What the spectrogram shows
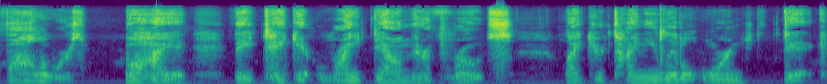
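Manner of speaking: hushed, muted whisper under the breath. Speaking directly to the man he is criticizing, choosing to keep it quiet, whispering. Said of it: "I hope I'm whispering enough for that".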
